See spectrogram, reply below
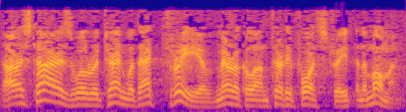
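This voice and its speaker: A man's voice: medium pitch, expressive, brisk, slightly rough, soft background music. A male radio announcer giving a station break and reading a scripted commercial with polished delivery. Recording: muffled lo-fi 1940s radio broadcast.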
